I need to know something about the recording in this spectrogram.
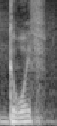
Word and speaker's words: Geoff: I think it's Goif. It's a hard G.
